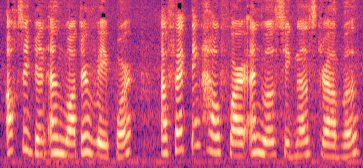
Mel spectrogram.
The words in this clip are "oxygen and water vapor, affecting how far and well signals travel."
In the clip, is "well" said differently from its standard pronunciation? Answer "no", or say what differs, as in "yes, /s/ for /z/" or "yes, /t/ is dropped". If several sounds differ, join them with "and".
no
